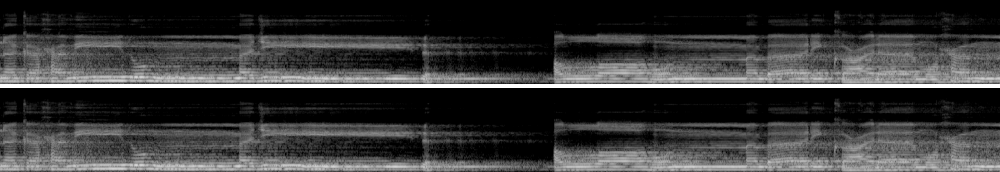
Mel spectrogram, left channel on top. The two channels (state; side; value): identical; both; correlation 1.00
